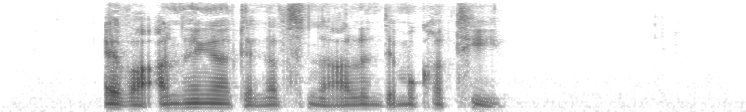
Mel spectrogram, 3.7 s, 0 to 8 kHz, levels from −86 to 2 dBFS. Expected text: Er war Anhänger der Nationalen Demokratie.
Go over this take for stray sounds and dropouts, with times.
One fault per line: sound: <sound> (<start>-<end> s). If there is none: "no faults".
no faults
